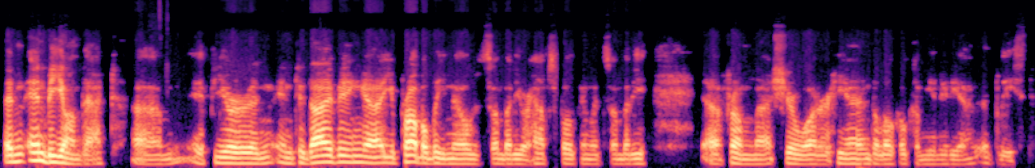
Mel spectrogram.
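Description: A man's voice: lowish voice, fairly even intonation, a little fast, no echo, dull audio. A man from Honduras, a company's sales and marketing director, explaining things at length in a casual interview with many fillers.

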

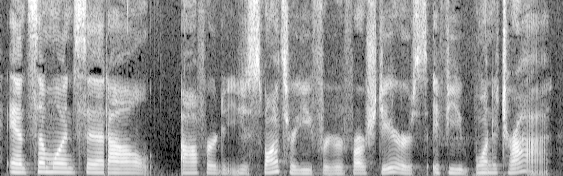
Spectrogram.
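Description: A middle-aged woman speaks in a low voice with an East Texas accent. She answers as a guest in a casual, conversational interview. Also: unhurried. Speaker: interview guest, home warranty sales manager.

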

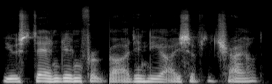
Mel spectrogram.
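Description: A man's voice: mid-range voice, level tone, moderate pace, vocal fry, husky, no echo, studio quality. A man in his seventies who stutters at times, giving an earnest talk to parents, repeating and rephrasing his points. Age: 70s. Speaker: speaker on parenting. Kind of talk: recorded talk addressing parents.

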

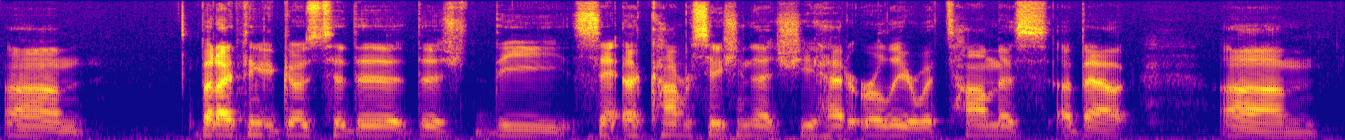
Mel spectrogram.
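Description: A man talks through a TV series with friends, circling back and restarting his sentences as he thinks out loud. His voice sits at an ordinary middle pitch. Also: flat delivery, normal speed, smooth, no room sound. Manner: rambling, restarts often, thinks aloud. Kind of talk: casual chat recapping a TV series.

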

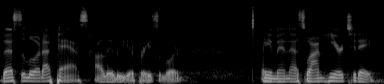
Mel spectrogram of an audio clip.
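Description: A woman's voice: extremely low pitch, very animated, fast, creaky, dark tone. A woman preaching a sermon in a church, emphatic and rising to fervent calls of amen. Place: church sanctuary.

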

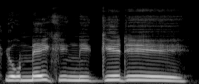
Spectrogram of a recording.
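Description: A man's voice: high-pitched, steady tone, takes it slowly, dark tone, dry recording, studio quality, voice pushed up. A man voicing a curt, put-upon male diesel engine, easily bewildered, in a children's storybook. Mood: giddy, bewildered.

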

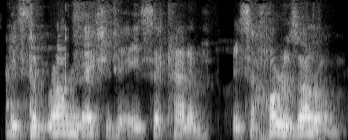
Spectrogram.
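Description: A man's voice: a little high, brisk, low-quality recording. A man in his fifties, a podcast guest, speaking thoughtfully with hesitant restarts. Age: 50s. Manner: thoughtful, hesitant restarts, soft murmured agreement. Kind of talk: casual conversation.

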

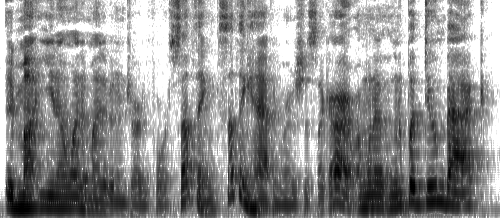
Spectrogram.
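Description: Male podcast co-host, animated intonation, sarcastic and incredulous, casual and sweary. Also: on the high side, racing. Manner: sarcastic, incredulous, laughs easily. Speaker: video game podcast co-host. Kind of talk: casual chat with profanity.

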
